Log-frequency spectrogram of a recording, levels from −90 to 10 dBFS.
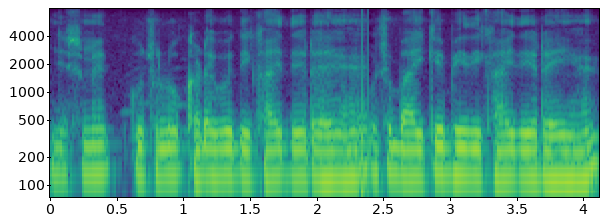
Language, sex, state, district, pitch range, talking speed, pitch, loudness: Hindi, male, Uttar Pradesh, Budaun, 120-130 Hz, 230 wpm, 125 Hz, -13 LUFS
